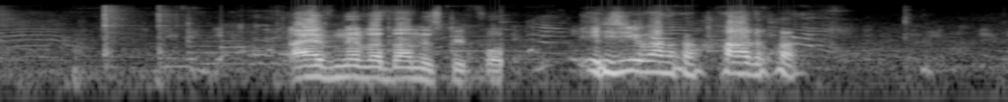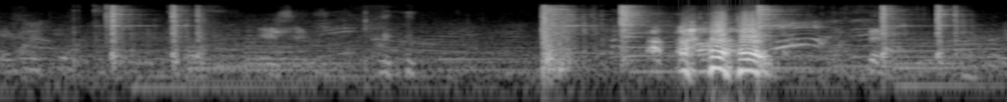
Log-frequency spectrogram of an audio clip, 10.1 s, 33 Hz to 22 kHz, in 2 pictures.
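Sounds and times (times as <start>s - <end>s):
faint background voices: 0.0s - 7.9s.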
